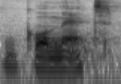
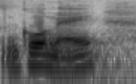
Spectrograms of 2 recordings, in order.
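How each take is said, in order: First: The final T is pronounced. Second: The final T is silent. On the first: The speaker calls it wrong. "others that have not seen the word before might possibly call it gourmet" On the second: The speaker calls it right. "The T in this word is silent"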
